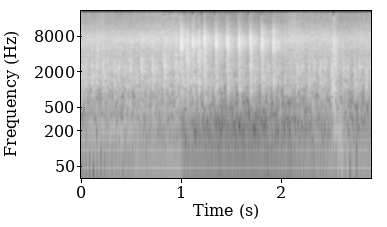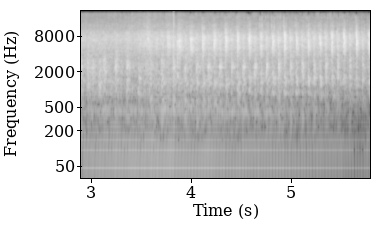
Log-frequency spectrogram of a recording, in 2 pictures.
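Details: Alfa Romeo 156: loud metallic ringing knock appeared while cruising at 120 km/h in 5th gear; towed, idling in garage, sharp uneven ticking about three per second, louder in reality than recorded; owner doubts cam phaser, cause not found.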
